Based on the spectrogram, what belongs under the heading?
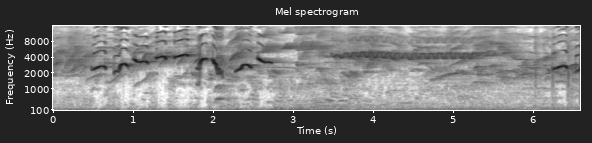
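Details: Agitated young Oriental magpie-robin answering a rival with a quick run of bright whistled slurs and sweeps, then a pause filled by a softer steady high hiss and faint chirps before a last whistled note.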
